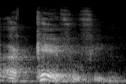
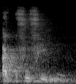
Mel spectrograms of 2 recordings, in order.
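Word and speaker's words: כפופים: Il ne faut pas dire Vezokef lechol akfufim. Akefufim. Puisqu'il est au début d'une syllabe, A étant une première syllabe, Kefufim, vous avez 3 syllabes, d'accord? A, Kefufim, vous avez 4 syllabes.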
